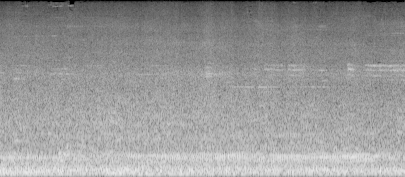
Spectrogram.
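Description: Steady din of busy street traffic, mostly motorcycles and scooters with some cars passing close by.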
